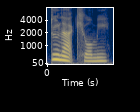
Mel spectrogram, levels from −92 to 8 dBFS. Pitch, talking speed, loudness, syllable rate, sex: 200 Hz, 240 wpm, -17 LUFS, 4.6 syllables/s, female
